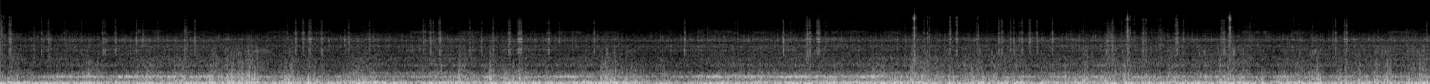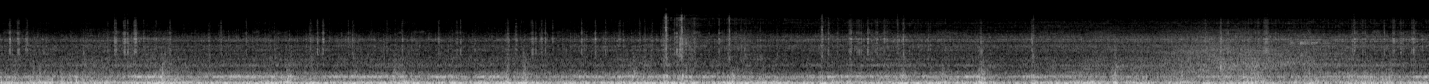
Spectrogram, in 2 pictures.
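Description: Wind buffeting the microphone and road noise during a bicycle ride, with a steady hum underneath and scattered sharp clicks.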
